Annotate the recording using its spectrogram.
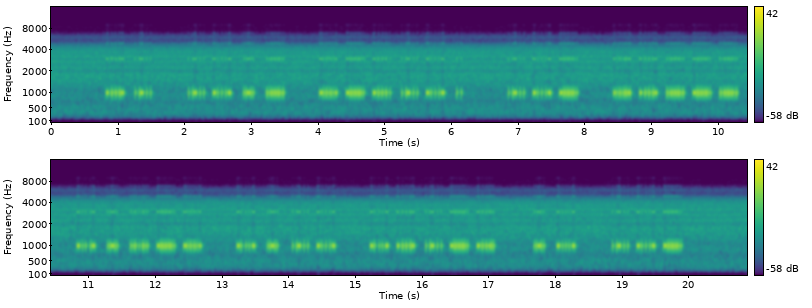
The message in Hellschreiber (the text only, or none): AT THIS DEPTH, THE GASES MIXED WITH WATER IN THE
